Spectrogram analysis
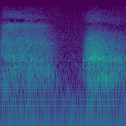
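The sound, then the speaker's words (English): A church audience taking a deep breath together, two long, airy breath rushes separated by a short pause, the second slightly louder. “everybody just take a deep breath with me.”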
